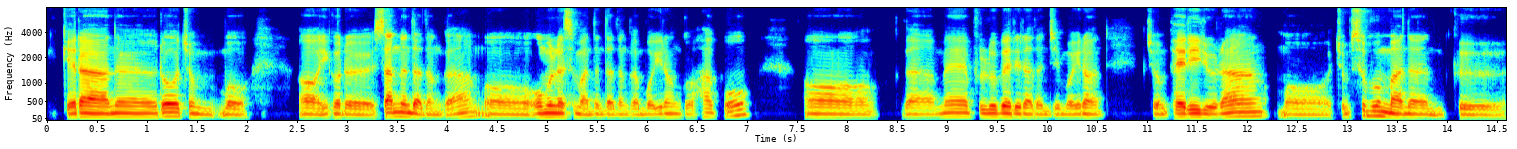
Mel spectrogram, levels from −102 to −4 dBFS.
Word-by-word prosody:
계란으로 95 Hz, +2 st, +5 dB
좀 85 Hz, -4 st, -4 dB
뭐 80 Hz, -2 st, -2 dB, 0.5 s
어 85 Hz, -2 st, 0 dB
이거를 80 Hz, -3 st, -1 dB
삶는다든가 100 Hz, -2 st, +1 dB
뭐 80 Hz, -2 st, -3 dB
오므라이스 95 Hz, -1 st, +3 dB
만든다든가 80 Hz, 0 st, -4 dB
뭐 80 Hz, +1 st, -5 dB
이런 90 Hz, +1 st, -4 dB
거 85 Hz, -, -8 dB
하고 110 Hz, -, -3 dB, 0.5 s
어 85 Hz, -2 st, -2 dB, 0.2 s
그다음에 90 Hz, +5 st, -3 dB
블루베리라든지 90 Hz, -5 st, +1 dB
뭐 80 Hz, 0 st, -4 dB
이런 85 Hz, -1 st, -2 dB, 0.4 s
좀 85 Hz, -1 st, -4 dB
베리류랑 100 Hz, +5 st, +3 dB
뭐 80 Hz, -1 st, -6 dB
좀 -, -, -7 dB
수분 125 Hz, -3 st, +1 dB
많은 85 Hz, -4 st, +1 dB
그 75 Hz, -2 st, -4 dB
85 Hz, 245 characters per minute, -23 LUFS, 80-95 Hz, 0.5 s, 계란으로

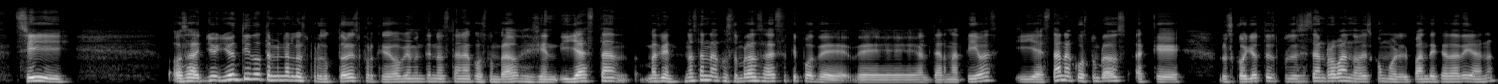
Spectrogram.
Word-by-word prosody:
Sí, 135 Hz, -6 st, +5 dB, 0.9 s
o 145 Hz, -, +2 dB
sea, 155 Hz, +1 st, +6 dB
yo 180 Hz, +6 st, 0 dB
yo 195 Hz, +4 st, +5 dB
entiendo 240 Hz, +1 st, +2 dB
también 195 Hz, -2 st, +2 dB
a -, -, +3 dB
los 180 Hz, -2 st, +2 dB
productores 145 Hz, +4 st, +1 dB
porque, 130 Hz, -4 st, -4 dB
obviamente, 135 Hz, +2 st, -2 dB
no 135 Hz, -1 st, -2 dB
están 130 Hz, 0 st, -4 dB
acostumbrados 125 Hz, +1 st, -1 dB
y 120 Hz, -2 st, -4 dB
sien 115 Hz, -2 st, -2 dB
y 125 Hz, -, -2 dB
ya 145 Hz, +2 st, +7 dB
están, 155 Hz, +1 st, -1 dB
más 150 Hz, +2 st, -2 dB
bien, 135 Hz, -5 st, +1 dB
no 170 Hz, -, -1 dB
están 200 Hz, +2 st, +1 dB
acostumbrados 165 Hz, 0 st, 0 dB
a 150 Hz, -, +3 dB
ese 155 Hz, -, -5 dB
tipo 145 Hz, -2 st, -1 dB
de 110 Hz, -5 st, 0 dB
de 110 Hz, 0 st, -2 dB
alternativas, 115 Hz, -, -3 dB
y 120 Hz, 0 st, -3 dB
están 175 Hz, -, +2 dB
acostumbrados 165 Hz, 0 st, -1 dB
a 130 Hz, -, -4 dB
que 115 Hz, -2 st, -1 dB, 0.3 s
los 125 Hz, -1 st, -6 dB
coyotes, 145 Hz, +4 st, 0 dB
pues, 135 Hz, 0 st, -7 dB
les 135 Hz, 0 st, -4 dB
están 155 Hz, +3 st, -1 dB
robando, 155 Hz, -3 st, +2 dB
es 135 Hz, -, -5 dB
como 135 Hz, -3 st, -5 dB
el 120 Hz, 0 st, -4 dB
pan 125 Hz, 0 st, -1 dB
de 130 Hz, -1 st, -1 dB
cada 130 Hz, 0 st, -1 dB
día, 135 Hz, -3 st, -1 dB
¿no? 150 Hz, +7 st, -9 dB
135 Hz, 200 wpm, -21 LUFS, 125-160 Hz, 0.9 s, ya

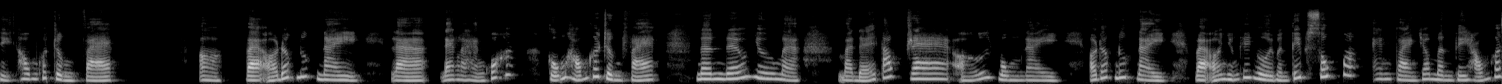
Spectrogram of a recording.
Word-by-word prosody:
thì 190 Hz, -3 st, -3 dB
không 250 Hz, -1 st, -1 dB
có 295 Hz, -, -3 dB
trừng 185 Hz, -7 st, +1 dB
phạt, 180 Hz, 0 st, +3 dB, 0.8 s
ờ, 190 Hz, -2 st, -1 dB, 0.3 s
và 195 Hz, -1 st, +9 dB
ở 185 Hz, +1 st, +1 dB
đất 310 Hz, +4 st, 0 dB
nước 355 Hz, -5 st, -2 dB
này 205 Hz, -4 st, +1 dB, 0.3 s
là 185 Hz, -1 st, +2 dB
đang 210 Hz, +3 st, -1 dB
là 205 Hz, -, -2 dB
Hàn 175 Hz, -3 st, -3 dB
Quốc 300 Hz, -, 0 dB
á, 455 Hz, -, -3 dB, 0.4 s
cũng 200 Hz, +8 st, +3 dB
hổng 265 Hz, -4 st, +1 dB
có 365 Hz, +3 st, +2 dB
trừng 225 Hz, -6 st, +4 dB
phạt, 195 Hz, +2 st, +2 dB, 0.4 s
nên 250 Hz, 0 st, +4 dB
nếu 270 Hz, +6 st, +3 dB
như 280 Hz, -7 st, +1 dB
mà 200 Hz, -7 st, -1 dB, 0.4 s
mà 190 Hz, -, -1 dB
để 180 Hz, +4 st, 0 dB
tóc 335 Hz, +3 st, +1 dB
ra 255 Hz, -1 st, +3 dB
ở 185 Hz, +1 st, -3 dB, 0.2 s
vùng 195 Hz, -2 st, -1 dB
này, 185 Hz, -2 st, -3 dB, 0.2 s
ở 205 Hz, -, +1 dB
đất 310 Hz, +3 st, -2 dB
nước 320 Hz, -3 st, -1 dB
này 180 Hz, -5 st, -1 dB, 0.2 s
và 200 Hz, -1 st, +7 dB
ở 200 Hz, -, +2 dB
những 230 Hz, -1 st, +1 dB
cái 320 Hz, 0 st, 0 dB
người 230 Hz, -8 st, +3 dB
mình 185 Hz, -2 st, -2 dB
tiếp 315 Hz, +3 st, 0 dB
xúc 355 Hz, +2 st, +1 dB
á, 445 Hz, -, 0 dB, 0.2 s
an 250 Hz, 0 st, -5 dB
toàn 200 Hz, -5 st, 0 dB
cho 245 Hz, +4 st, -1 dB
mình 215 Hz, -4 st, -1 dB
thì 200 Hz, -1 st, +1 dB
hổng 200 Hz, +4 st, -2 dB
có 355 Hz, -, +1 dB
210 Hz, 210 wpm, -24 LUFS, 190-255 Hz, 0.8 s, và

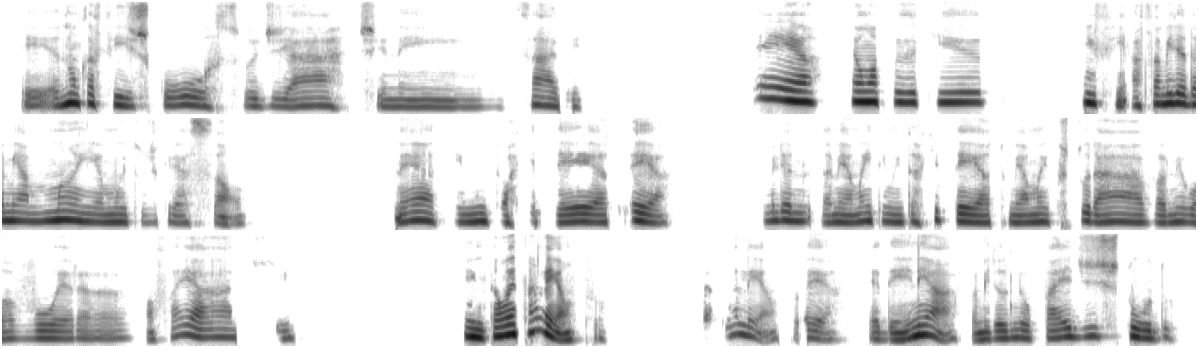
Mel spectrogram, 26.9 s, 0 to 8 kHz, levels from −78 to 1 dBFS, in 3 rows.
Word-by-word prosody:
Eh, 80 Hz, -, -8 dB
nunca 200 Hz, +1 st, +6 dB
fiz 170 Hz, -4 st, -3 dB
curso 160 Hz, -2 st, -6 dB
de 145 Hz, 0 st, -10 dB
arte 145 Hz, -3 st, -8 dB
nem 135 Hz, -1 st, -8 dB, 0.2 s
sabe. 150 Hz, -5 st, -7 dB, 1.3 s
É. 265 Hz, -7 st, +7 dB, 0.2 s
É 240 Hz, -, +6 dB
uma 235 Hz, 0 st, +10 dB
coisa 225 Hz, -1 st, 0 dB
que 225 Hz, 0 st, +1 dB, 0.7 s
enfim. 210 Hz, -2 st, +2 dB
A 160 Hz, -, -6 dB
família 200 Hz, +4 st, +4 dB
da 185 Hz, -1 st, 0 dB
minha 180 Hz, -1 st, +2 dB
mãe 175 Hz, 0 st, +2 dB
é -, -, -4 dB
muito 150 Hz, -1 st, -4 dB
de 145 Hz, -, -19 dB
criação. 135 Hz, -3 st, -10 dB, 1.1 s
Né. 180 Hz, +1 st, 0 dB
Tem 155 Hz, -, -9 dB
muito 155 Hz, -1 st, -1 dB
arquiteto 150 Hz, +1 st, -3 dB
é. 170 Hz, -5 st, +3 dB
A 135 Hz, +1 st, -12 dB, 0.7 s
família 175 Hz, +1 st, -2 dB
d 170 Hz, 0 st, -3 dB
da 145 Hz, -, -9 dB
minha 150 Hz, -1 st, -2 dB
mãe 165 Hz, +4 st, -1 dB
tem 170 Hz, -2 st, -12 dB
muito 150 Hz, 0 st, -5 dB
arquiteto, 150 Hz, -3 st, -2 dB
minha 145 Hz, 0 st, -3 dB
mãe 155 Hz, +1 st, -1 dB
costurava, 150 Hz, -2 st, -4 dB
meu 150 Hz, 0 st, -4 dB
avô 145 Hz, +1 st, -5 dB
era 75 Hz, -, -10 dB
alfaiate. 170 Hz, -, -5 dB, 1.7 s
Então 175 Hz, +2 st, +8 dB
é 225 Hz, -, +13 dB
talento. 135 Hz, -, +1 dB, 0.7 s
É 195 Hz, -, -17 dB
talento. 190 Hz, -, -8 dB
É, 135 Hz, -4 st, -8 dB, 0.2 s
é 135 Hz, -, -7 dB
DNA. 130 Hz, -, +3 dB
A -, -, -17 dB
família 135 Hz, +4 st, -2 dB
do 155 Hz, -, -4 dB
meu 155 Hz, -2 st, -3 dB
pai 155 Hz, +2 st, -4 dB
é -, -, +3 dB
de 175 Hz, +2 st, -5 dB
estudo, 175 Hz, -4 st, -1 dB
155 Hz, 135 wpm, -22 LUFS, 145-180 Hz, 1.7 s, é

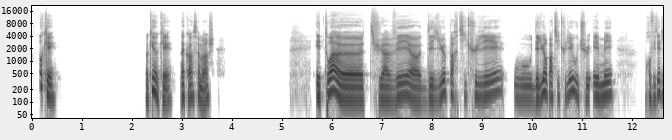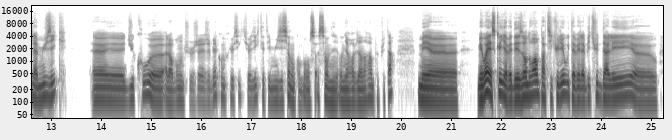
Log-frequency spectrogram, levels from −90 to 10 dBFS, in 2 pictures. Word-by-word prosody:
OK. 140 Hz, -, +1 dB, 1.8 s
OK. 120 Hz, +11 st, -1 dB
OK. 130 Hz, -4 st, -2 dB, 0.3 s
D'accord. 135 Hz, 0 st, -1 dB
Ça 135 Hz, -1 st, -3 dB
marche. 115 Hz, +4 st, -3 dB, 2.0 s
Et 135 Hz, -2 st, +2 dB
toi, 185 Hz, +5 st, +6 dB
heu, 120 Hz, -2 st, +6 dB
tu 125 Hz, 0 st, -4 dB
avais, 130 Hz, +5 st, 0 dB
heu, 115 Hz, -3 st, +2 dB
des 120 Hz, +3 st, -4 dB
lieux 135 Hz, +9 st, -2 dB
particuliers 145 Hz, +3 st, -4 dB, 0.2 s
où 125 Hz, -1 st, -4 dB
des 125 Hz, +2 st, 0 dB
lieux 165 Hz, -, +1 dB
en 170 Hz, -, +2 dB
particulier 145 Hz, +3 st, -4 dB
où 170 Hz, -7 st, -2 dB
tu 125 Hz, -1 st, -7 dB
aimais 145 Hz, +3 st, 0 dB, 0.6 s
profiter 135 Hz, +5 st, -5 dB
de 150 Hz, -, -10 dB
la 125 Hz, -3 st, 0 dB
musique? 135 Hz, +5 st, -4 dB, 0.5 s
Heu, 115 Hz, -1 st, -1 dB
du 115 Hz, +3 st, -8 dB
coup, 150 Hz, +5 st, -5 dB
heu, 110 Hz, -2 st, 0 dB
alors, 105 Hz, -1 st, -3 dB
bon, 110 Hz, +2 st, -9 dB
tu 105 Hz, 0 st, -19 dB
j'ai 110 Hz, +2 st, -11 dB
j'ai 110 Hz, +1 st, -15 dB
bien 135 Hz, +4 st, -9 dB
compris 130 Hz, -2 st, -14 dB
aussi 125 Hz, +3 st, -15 dB
que 135 Hz, -, -34 dB
tu 120 Hz, -, -14 dB
as -, -, -11 dB
dit 120 Hz, -, -10 dB
que 125 Hz, -, -23 dB
tu 120 Hz, -, -13 dB
étais 115 Hz, -1 st, -13 dB
musicien. 110 Hz, +4 st, -6 dB
Donc, 105 Hz, -4 st, -8 dB
bon, 100 Hz, -, -9 dB
ça, 105 Hz, -, -8 dB
ça 120 Hz, +1 st, -4 dB
on 110 Hz, -, -3 dB
y 105 Hz, -, -4 dB
on 110 Hz, -, -5 dB
y 105 Hz, -, -2 dB
reviendra 110 Hz, +3 st, -5 dB
un -, -, -6 dB
peu 115 Hz, -1 st, -20 dB
plus -, -, -22 dB
tard. -, -, -6 dB, 0.5 s
Mais, 120 Hz, -2 st, +5 dB
heu, 105 Hz, -2 st, +2 dB, 0.4 s
mais, 125 Hz, +1 st, +6 dB
ouais, 175 Hz, +2 st, +11 dB
est-ce 140 Hz, -, +3 dB
qu'il 170 Hz, -, +3 dB
y 150 Hz, -, +4 dB
avait 120 Hz, -1 st, +4 dB
des 125 Hz, +2 st, +4 dB
endroits 140 Hz, +3 st, +6 dB
en 160 Hz, -, +3 dB
particulier 135 Hz, +1 st, -1 dB
où 155 Hz, -1 st, -1 dB
tu 135 Hz, -, -6 dB
avais 120 Hz, 0 st, +1 dB
l'habitude 120 Hz, +4 st, -4 dB
d'aller? 130 Hz, +3 st, +2 dB
Heu, 105 Hz, -1 st, -3 dB
125 Hz, 185 wpm, -23 LUFS, 115-140 Hz, 2.0 s, ouais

